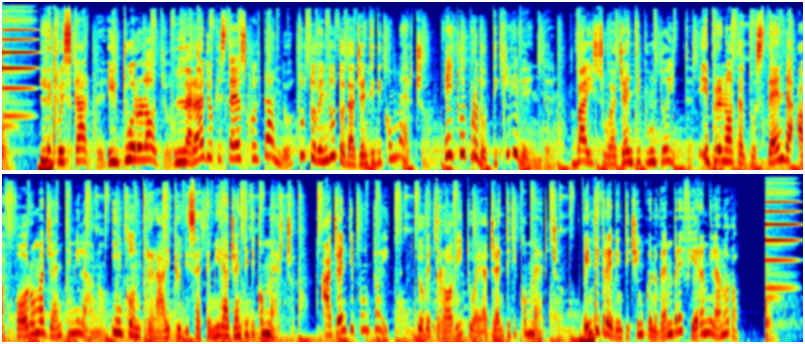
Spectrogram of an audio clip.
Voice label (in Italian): spot orologio radio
